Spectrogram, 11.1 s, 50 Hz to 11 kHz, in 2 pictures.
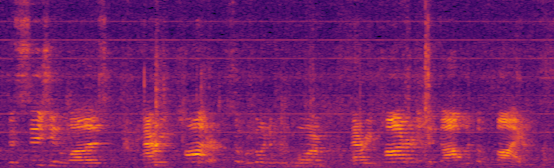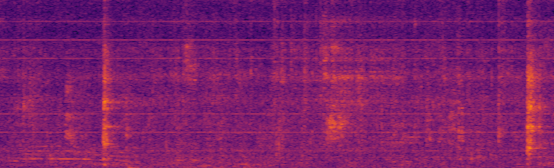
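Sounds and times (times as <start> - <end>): faint audience murmur: 2.1 - 11.0.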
